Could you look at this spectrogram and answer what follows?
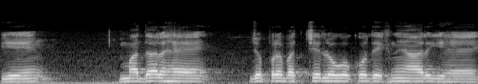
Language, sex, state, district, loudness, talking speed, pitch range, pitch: Chhattisgarhi, male, Chhattisgarh, Rajnandgaon, -12 LUFS, 150 wpm, 140-150 Hz, 145 Hz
